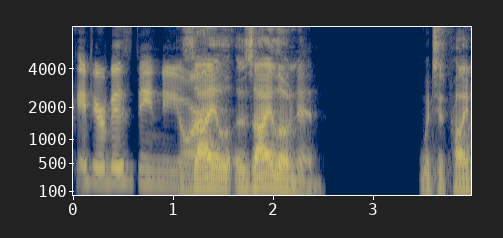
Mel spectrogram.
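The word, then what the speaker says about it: Xilonen: X-I maybe. Is Z, right? Ish. Yeah. Zilo. Anyhow, they're fantastic. Zilonin?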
